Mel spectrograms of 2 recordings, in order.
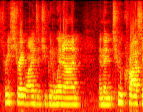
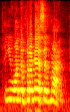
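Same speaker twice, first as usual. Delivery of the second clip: put-on a higher-pitched Bahamian accent for the lady; 9 semitones higher than usual. Bahamian lady at the casino announces his win, higher Bahamian accent. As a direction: play the Bahamian casino lady telling him he won. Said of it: "Is that exaggeration, or is that how she really talks".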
